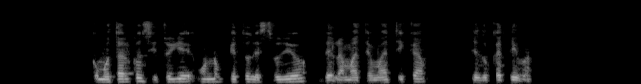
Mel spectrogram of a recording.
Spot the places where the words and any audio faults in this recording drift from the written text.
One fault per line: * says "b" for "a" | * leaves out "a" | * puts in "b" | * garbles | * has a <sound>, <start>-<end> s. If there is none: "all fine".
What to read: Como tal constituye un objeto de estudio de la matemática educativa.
all fine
